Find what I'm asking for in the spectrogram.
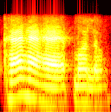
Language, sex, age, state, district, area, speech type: Bengali, male, 18-30, West Bengal, Kolkata, urban, conversation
